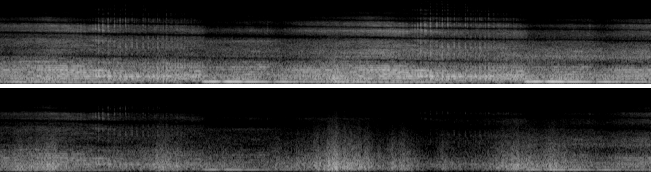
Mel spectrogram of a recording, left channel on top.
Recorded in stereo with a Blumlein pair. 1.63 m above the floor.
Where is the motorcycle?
25° left; by 6.5 s 65° left.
